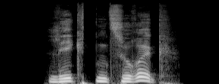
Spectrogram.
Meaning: inflection of zurücklegen: 1. first/third-person plural preterite 2. first/third-person plural subjunctive II
- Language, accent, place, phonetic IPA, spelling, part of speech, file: German, Germany, Berlin, [ˌleːktn̩ t͡suˈʁʏk], legten zurück, verb, De-legten zurück.ogg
